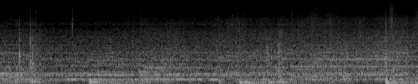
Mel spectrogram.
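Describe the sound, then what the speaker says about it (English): Angry bees swarming to defend their nest, a dense continuous buzzing drone with several brief louder passes close by, steady throughout with no voices. "the bees are mad and swarm to protect their treasure."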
